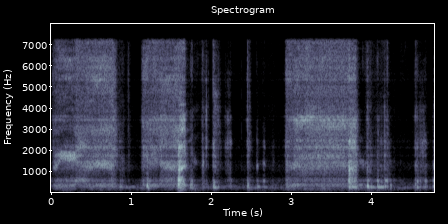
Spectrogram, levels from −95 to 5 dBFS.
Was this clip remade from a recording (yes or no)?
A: yes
